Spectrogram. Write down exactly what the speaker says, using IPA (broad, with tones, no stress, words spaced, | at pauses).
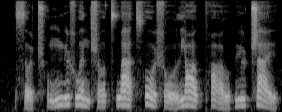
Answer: sɤ̰˨˩ ʈ͡ʂʰʊ˧˥ŋmy˥ʂwə˥˩nʂɤ˧˥ t̪ʰwä˥˧ t͡sʰo˥˩ʊ̯ʂo̰˨˩ʊ̯ljɑ˥˧ʊ̯ pʰɑ˥˩ʊ̯ | y˥ ʈ͡ʂa˥˩ɪ̯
